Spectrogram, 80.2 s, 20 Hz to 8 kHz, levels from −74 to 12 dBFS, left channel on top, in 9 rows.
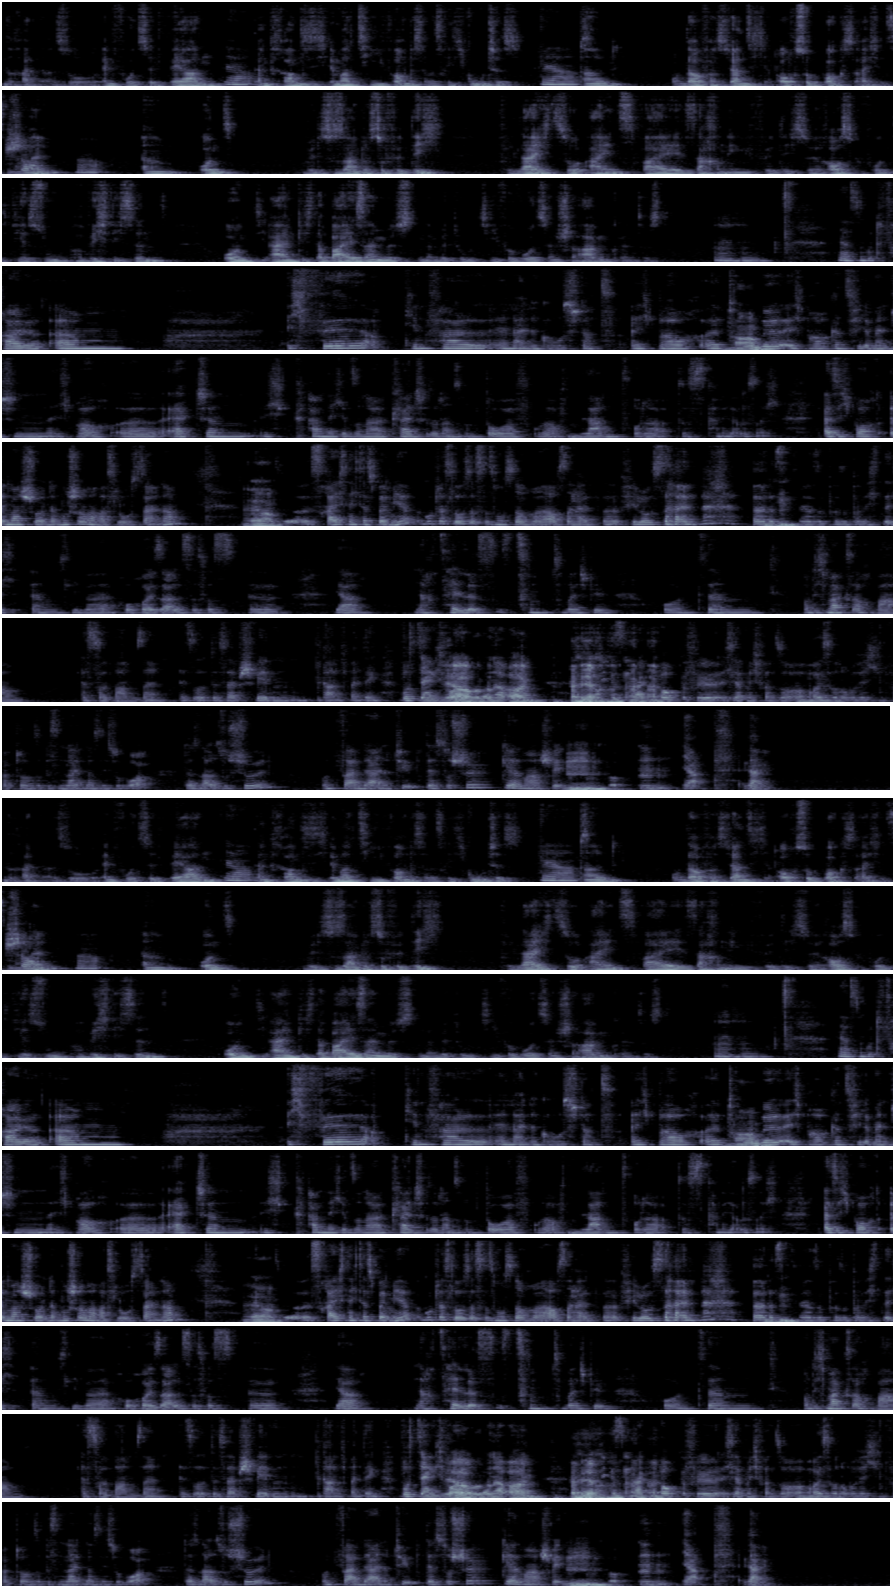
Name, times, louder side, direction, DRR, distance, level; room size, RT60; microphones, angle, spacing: voice 1, 0.0-2.1 2.5-5.2 5.8-6.1 6.7-9.3 10.3-11.2 11.9-13.3 14.0-19.4 20.0-24.4 33.9-34.4 46.9-47.3 52.1-52.4 66.7-67.2 67.4-67.7 68.0-68.9 70.3-70.7 76.9-77.4, equal, 80° left, 1 dB, 3.6 m, -28 dB
voice 2, 5.4-6.0 8.9-9.9 24.9-27.9 28.3-29.3 29.6-30.5 30.7-46.9 47.4-57.1 57.6-59.8 60.1-61.2 61.5-62.6 63.2-67.6 68.2-68.3 68.7-72.7 73.1-74.0 74.5-76.9 77.6-78.9, right 1 dB, 20° right, 5 dB, 0.9 m, -31 dB
10.0 x 3.9 x 4.0 m, 0.31 s
head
